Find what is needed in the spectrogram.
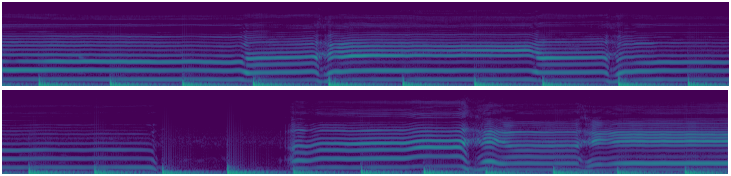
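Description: A man chanting in long held notes that dip and slide between phrases, over a steady drum beat of nearly two strokes a second. It is a healing chant with drum, the voice pausing briefly for breath partway through.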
